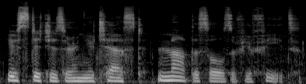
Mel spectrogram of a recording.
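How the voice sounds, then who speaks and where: A woman's voice: sits low, moderate pace, a little mellow, natural voice. An actress playing a frank, playful divorced woman in a radio drama, talking in a teasing, direct way.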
